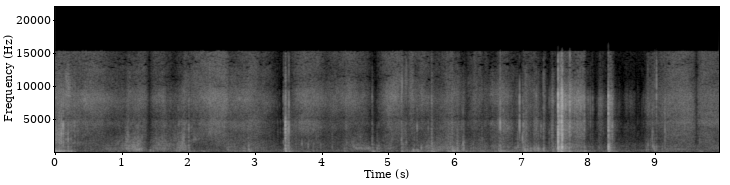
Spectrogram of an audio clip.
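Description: Long nails tap and scratch the top and side of a hollow, flat rectangular cardboard gift box wrapped in black-and-white checkered paper and resting on wicker. Soft, bright papery scratching and crinkling runs throughout, broken by a few sharper, louder taps that die away almost at once.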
